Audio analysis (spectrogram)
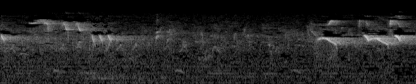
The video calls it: The nightingale's call in the evening is so beautiful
